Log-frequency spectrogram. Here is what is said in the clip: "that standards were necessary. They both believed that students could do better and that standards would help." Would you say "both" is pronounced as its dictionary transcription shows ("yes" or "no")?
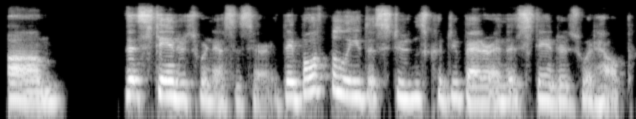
yes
